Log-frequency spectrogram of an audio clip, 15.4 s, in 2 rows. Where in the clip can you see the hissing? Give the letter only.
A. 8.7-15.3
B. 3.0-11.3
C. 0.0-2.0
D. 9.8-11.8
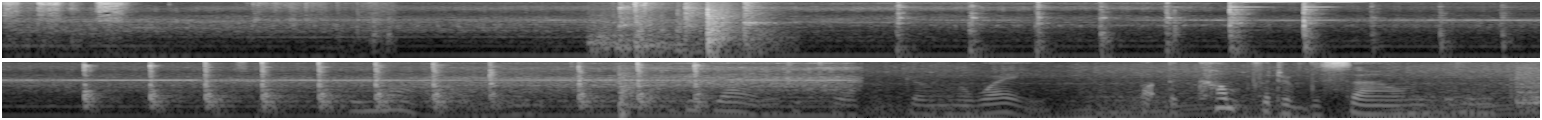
C.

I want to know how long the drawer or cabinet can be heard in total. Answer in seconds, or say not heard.
2 s.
